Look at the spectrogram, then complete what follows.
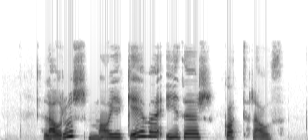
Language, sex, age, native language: Icelandic, female, 40-49, German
